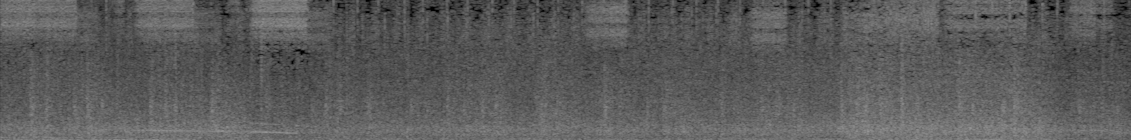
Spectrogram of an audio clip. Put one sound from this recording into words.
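Footsteps crunch on gravel.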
